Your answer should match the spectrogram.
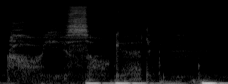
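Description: A man whispering breathily close to the microphone, with no pitched voice. There are a few low thumps against the mic about a second in and again at the end.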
